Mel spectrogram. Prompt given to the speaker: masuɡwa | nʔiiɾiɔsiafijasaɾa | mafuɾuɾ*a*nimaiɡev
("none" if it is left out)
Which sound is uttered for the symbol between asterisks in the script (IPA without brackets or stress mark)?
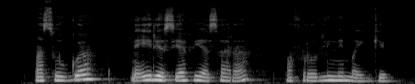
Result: i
